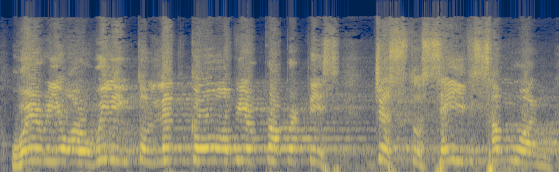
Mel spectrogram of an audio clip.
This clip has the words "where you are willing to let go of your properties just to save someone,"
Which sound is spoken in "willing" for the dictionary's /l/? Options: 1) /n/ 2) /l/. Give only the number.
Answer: 2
